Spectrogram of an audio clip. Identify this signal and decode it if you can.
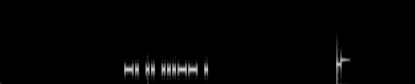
Morse code, heard as a keyed tone, about 42 wpm, 700 Hz. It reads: NI3E
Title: USA Call Signs - 4 Characters - 4x Character Spacing - 45wpm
